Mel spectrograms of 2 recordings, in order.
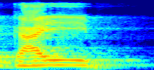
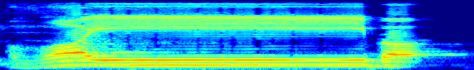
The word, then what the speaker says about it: غيب: হ্যাঁ, রহ রহ রহ রহমানা বিল গয়ব বিল গয়ব। অনেকে বলে গাইব, গাইব সম্পূর্ণ ভুল। আর শেষে কলকলা আছে, শেষে বায়ের মধ্যে কলকলা আছে। মনোযোগ দিয়ে শুনুন। বিল গয়ব বিল গয়ব ইন্নামা তুনজিরু মানিত্তাবাআয যিকর ওয়া খাশিয়ার রহমানা বিল গয়ব।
